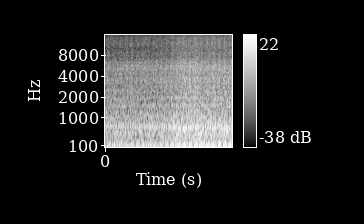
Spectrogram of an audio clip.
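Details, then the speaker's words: Classic Fiat 500 twin just started cold on full choke after sitting for a while: quick, steady two-cylinder patter held at a raised speed; fast idle because it is still fully choked. "So it's still running fully choked, which is why"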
